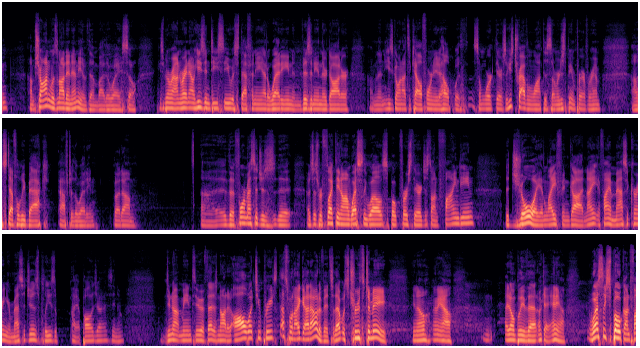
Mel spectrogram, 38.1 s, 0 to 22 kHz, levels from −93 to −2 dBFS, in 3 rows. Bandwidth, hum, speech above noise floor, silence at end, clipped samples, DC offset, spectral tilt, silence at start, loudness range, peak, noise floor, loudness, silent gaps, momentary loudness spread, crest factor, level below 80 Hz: 14 kHz; none; 54 dB; 0 s; under 0.1%; under 0.1%; -6 dB/octave; 0 s; 9 LU; 0 dBFS; -79 dBFS; -26 LUFS; none; 17 LU; 26 dB; -58 dBFS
